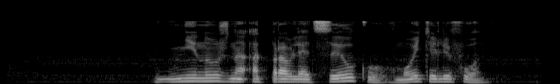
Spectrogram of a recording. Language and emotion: Russian, neutral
